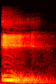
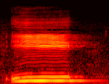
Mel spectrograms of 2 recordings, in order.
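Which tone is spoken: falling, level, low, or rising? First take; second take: falling; level. First: The pitch falls quickly and sharply. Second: The pitch stays level throughout. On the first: "Fourth tone is quick, and it's exaggerated" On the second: "First tone is even"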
